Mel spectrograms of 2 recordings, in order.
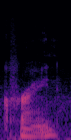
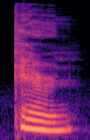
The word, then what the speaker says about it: cairn: crane the c-a-i-r-n uh it's not crane this CERN I gotta find all this pronounce that because I don't know how to pronounce that I love it anyways I am who I am don't like it Ghosts no I'm not saying that I don't like it later but have patience with me please have patience pronunciation Karen Karen Karen pronounced like don't be a Karen Karen okay c-a-i-r-n so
